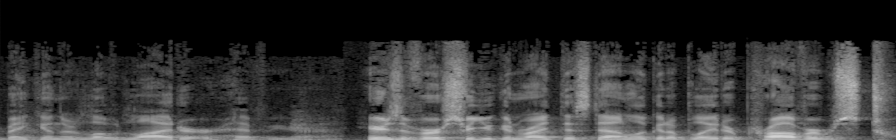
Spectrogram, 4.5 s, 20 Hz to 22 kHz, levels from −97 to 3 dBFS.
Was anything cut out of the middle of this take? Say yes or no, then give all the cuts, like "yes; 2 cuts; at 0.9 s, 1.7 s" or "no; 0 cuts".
yes; 2 cuts; at 1.7 s, 2.3 s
